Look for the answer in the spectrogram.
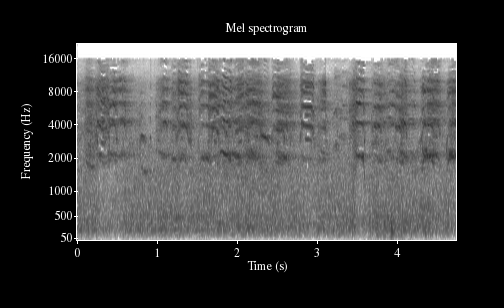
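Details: Pet sun conures enjoying falling rain: harsh, shrill screeches with layered overtones repeat rapidly and irregularly, about three per second, several birds overlapping, with steady rain hiss beneath.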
